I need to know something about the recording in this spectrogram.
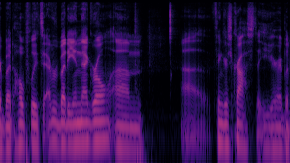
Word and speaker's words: Negril: Negril. Thank you. Negril. I didn't know either. Yeah. So learning on the fly here, but hopefully to everybody in Negril, fingers crossed that you're able to stay safe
